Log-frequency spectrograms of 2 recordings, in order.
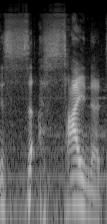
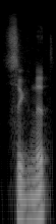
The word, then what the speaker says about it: signet: All right, let's let's try the bane sinet, I think. Or no, bro. I need to learn how to pronounce that. It's going to drive me crazy. Define sit. Signet.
